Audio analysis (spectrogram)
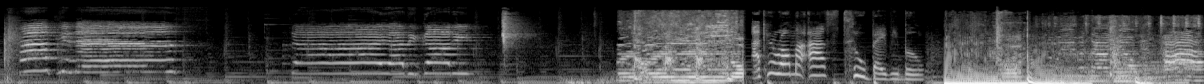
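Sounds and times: backing music: 0.0s - 8.5s, 9.3s - 12.0s
child singing: 0.2s - 2.0s, 2.9s - 4.8s.

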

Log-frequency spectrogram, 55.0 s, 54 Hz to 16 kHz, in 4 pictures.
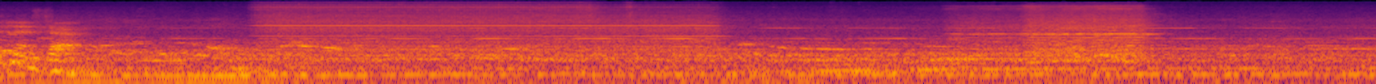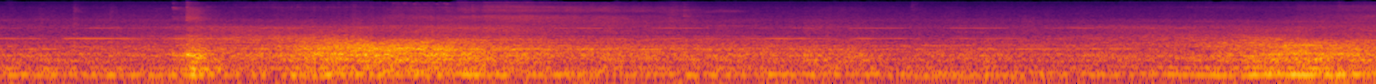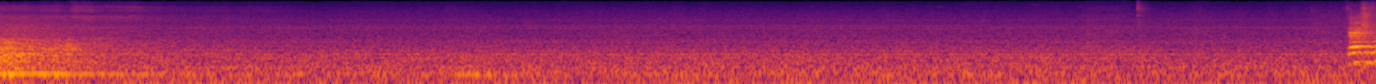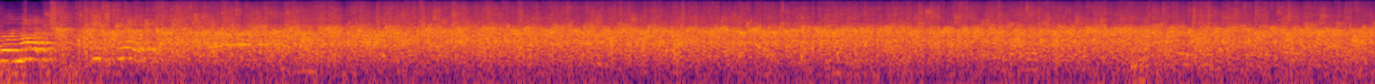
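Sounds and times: dense electronic noise: 0.0s - 55.0s
faint pulsing beep tones: 0.3s - 16.8s, 19.1s - 26.0s.

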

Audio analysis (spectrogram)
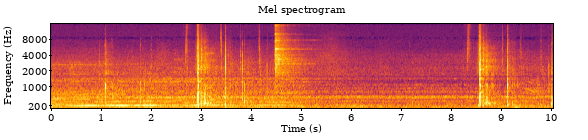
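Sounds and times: racket striking tennis ball: 2.6s - 5.1s, 8.3s - 10.0s.

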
